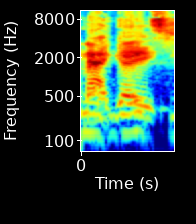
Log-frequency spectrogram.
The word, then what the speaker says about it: Gaetz: Matt Gaetz. – Okay. Here we go. – What is that? Is that his name? – Matt Gaetz.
